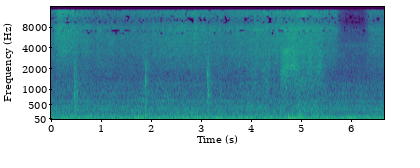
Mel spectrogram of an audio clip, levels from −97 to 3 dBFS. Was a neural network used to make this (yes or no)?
no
